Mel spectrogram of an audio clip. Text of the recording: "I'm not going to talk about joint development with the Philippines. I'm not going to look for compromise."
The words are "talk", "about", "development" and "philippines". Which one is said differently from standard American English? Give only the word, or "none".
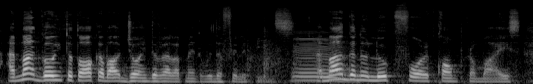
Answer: philippines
